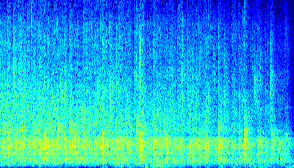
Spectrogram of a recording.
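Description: A live audience at a taped show claps steadily for several seconds, a dense, even wash of many hands filling the whole clip with no voices standing out, fading slightly at the very end.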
